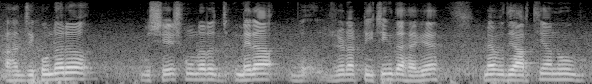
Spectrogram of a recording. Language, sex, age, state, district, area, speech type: Punjabi, male, 45-60, Punjab, Mohali, urban, spontaneous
